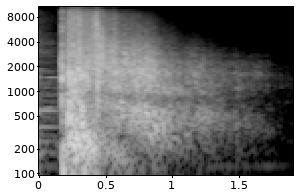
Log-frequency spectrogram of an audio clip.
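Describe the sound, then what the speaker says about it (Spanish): One loud, close gunshot bangs sharply, its boom echoing and slowly fading out over about a second and a half. "Se pudo escuchar un disparo que reinó por todas partes."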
